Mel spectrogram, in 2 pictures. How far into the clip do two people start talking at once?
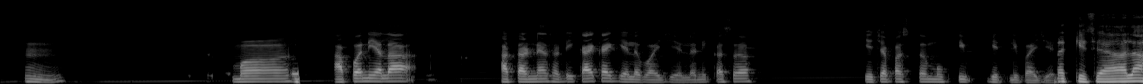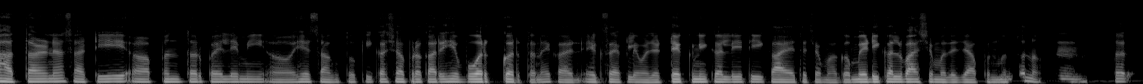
none

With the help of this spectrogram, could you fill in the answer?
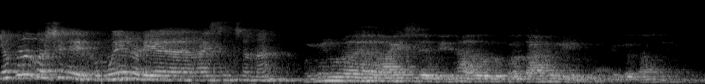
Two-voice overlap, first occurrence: none

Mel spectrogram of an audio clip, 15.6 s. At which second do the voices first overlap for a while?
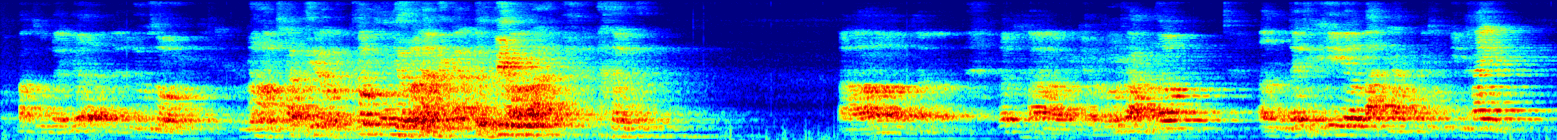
2.5 s

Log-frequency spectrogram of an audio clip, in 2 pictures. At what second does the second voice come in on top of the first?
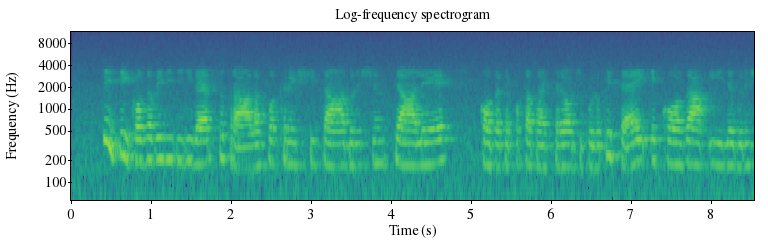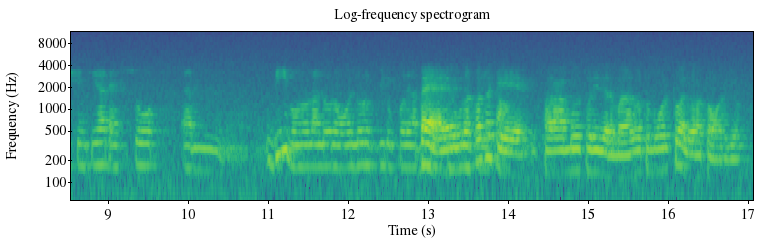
12.8 s

